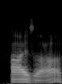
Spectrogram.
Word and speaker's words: Caesar: From here on out, Rome would expand further, take Iberia, take Gaul with Caesar, or Caesar, it's pronounced correctly, we love Latin, take some of Britannia, expand into Greece, take Greece and Anatolia.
